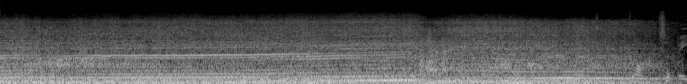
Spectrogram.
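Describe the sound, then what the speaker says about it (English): Race car engine screaming at high revs around the fast Yas Marina circuit in Abu Dhabi, a loud sustained near-flat-out drone with shifting pitch that eases off at the end, a commentator talking over it. "Let's have a listen to Sam's engine revs."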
